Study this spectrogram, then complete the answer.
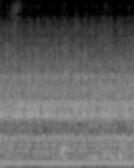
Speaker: and then if you keep running it like this it's going to get worse and worse and worse and worse until eventually it's going to lock up on you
